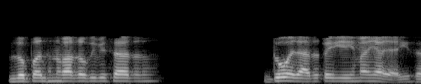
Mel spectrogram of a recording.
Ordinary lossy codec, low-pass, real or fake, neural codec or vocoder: MP3, 24 kbps; 3.6 kHz; fake; codec, 16 kHz, 0.8 kbps, ZipCodec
